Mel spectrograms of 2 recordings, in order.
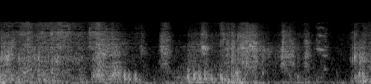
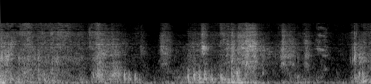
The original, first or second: first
